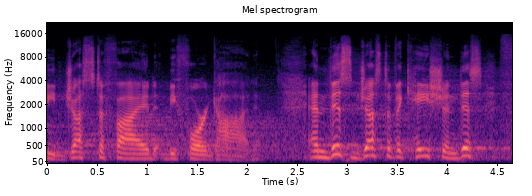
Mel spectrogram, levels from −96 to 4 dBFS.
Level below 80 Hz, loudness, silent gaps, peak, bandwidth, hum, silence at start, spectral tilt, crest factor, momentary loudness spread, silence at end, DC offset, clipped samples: -74 dBFS; -28 LUFS; none; -10 dBFS; 15 kHz; none; 0 s; -4 dB/octave; 20 dB; 10 LU; 0 s; under 0.1%; under 0.1%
